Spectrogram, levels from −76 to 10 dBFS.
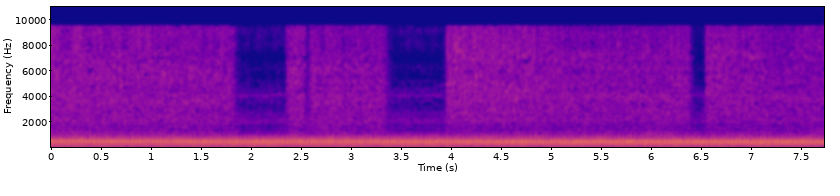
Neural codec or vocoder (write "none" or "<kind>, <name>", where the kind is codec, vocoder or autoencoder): vocoder, WaveNeXt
